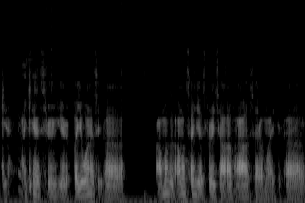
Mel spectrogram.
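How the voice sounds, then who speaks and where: A man speaks at a fairly quick pace. His speech breaks up with long, frequent pauses. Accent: Dominican. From Dominican Republic. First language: Spanish. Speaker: trader. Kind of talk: casual chat. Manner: halting.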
